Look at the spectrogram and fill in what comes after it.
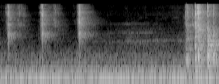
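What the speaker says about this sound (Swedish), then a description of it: "Det första vi måste göra är klippa lite basilika här." Scissors snip fresh basil leaves for homemade pesto, giving three quick crisp cuts in close succession, a pause, then a fourth snip, close and clear with no talking.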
